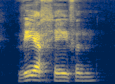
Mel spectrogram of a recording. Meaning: 1. to give back 2. to render, interpret 3. to display, to reproduce
- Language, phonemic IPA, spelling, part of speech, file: Dutch, /ˈʋeːrˌɣeːvə(n)/, weergeven, verb, Nl-weergeven.ogg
